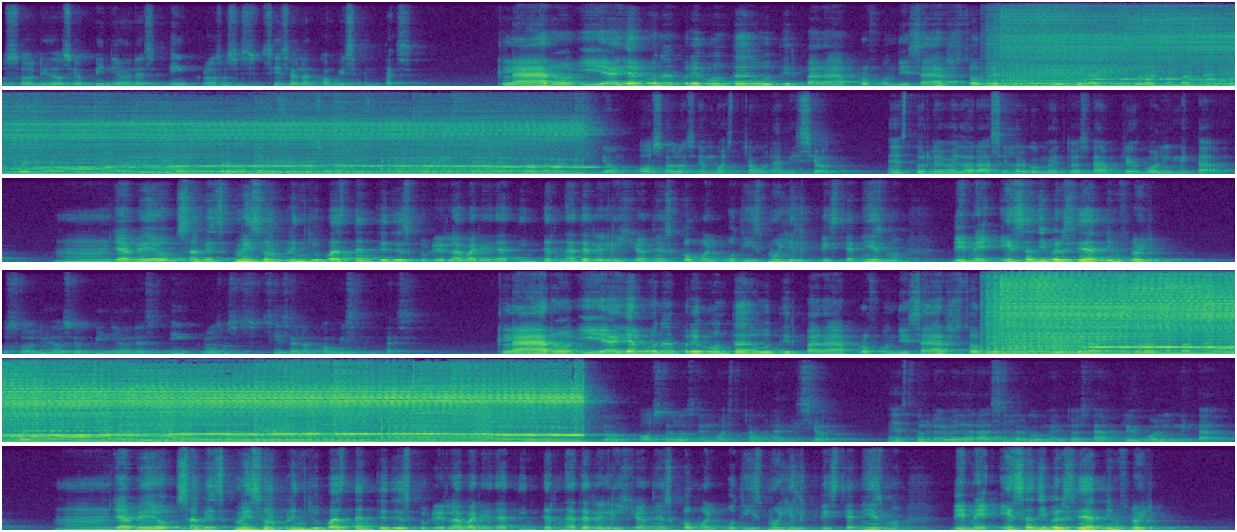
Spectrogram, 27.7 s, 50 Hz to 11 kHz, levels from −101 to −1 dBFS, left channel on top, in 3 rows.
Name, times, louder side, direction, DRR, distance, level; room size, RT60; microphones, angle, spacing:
voice 1, 0.0-3.1 10.5-15.5 15.9-18.4, left 2 dB, 45° left, 8 dB, 1.0 m, -38 dB
voice 2, 3.7-9.5 18.9-25.2 25.6-27.1, right 1 dB, 15° right, 8 dB, 0.5 m, -27 dB
sound 1, 7.3-13.6, right 9 dB, 65° right, 0.6 m, -21 dB
12.5 x 5.1 x 7.6 m, 0.91 s
head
